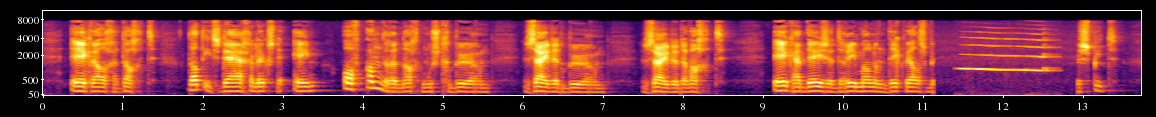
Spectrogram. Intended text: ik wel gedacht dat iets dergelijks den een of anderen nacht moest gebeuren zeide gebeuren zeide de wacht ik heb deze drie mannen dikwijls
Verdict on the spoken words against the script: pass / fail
pass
